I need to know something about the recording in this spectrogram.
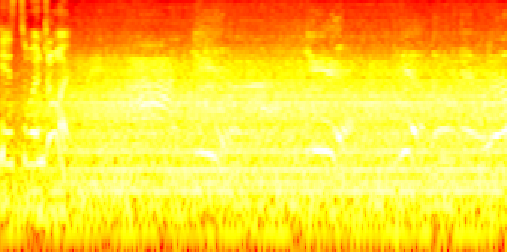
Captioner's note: engine roaring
